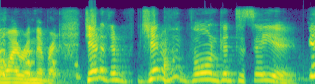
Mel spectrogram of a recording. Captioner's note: chuckles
